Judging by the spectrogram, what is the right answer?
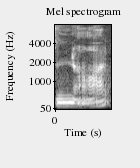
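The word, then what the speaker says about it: naught: of formation is different the little degree sign is pronounced not it just means standard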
